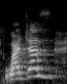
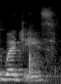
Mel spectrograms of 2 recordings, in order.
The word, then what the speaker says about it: wedges: say it wedges wedges it's wedges it's like an understated is so yeah he says wedgies and now I now I'm saying it too because of you it's how it's said it's not it's wedges no way did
